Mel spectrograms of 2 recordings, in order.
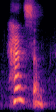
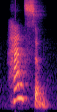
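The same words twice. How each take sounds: Both takes have the same delivery.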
